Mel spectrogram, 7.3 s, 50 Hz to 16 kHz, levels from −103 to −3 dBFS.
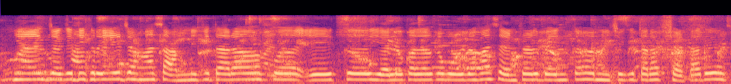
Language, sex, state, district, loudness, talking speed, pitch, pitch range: Hindi, female, Bihar, Muzaffarpur, -13 LUFS, 195 wpm, 255 Hz, 245-265 Hz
